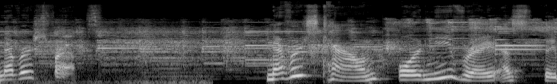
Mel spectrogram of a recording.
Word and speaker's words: Nevers: Never Town or Nebre as they pronounce it is located in central France. It is southeast of Paris. It is situated on the right bank of the Lur River. Nevers is a beautiful city in France.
